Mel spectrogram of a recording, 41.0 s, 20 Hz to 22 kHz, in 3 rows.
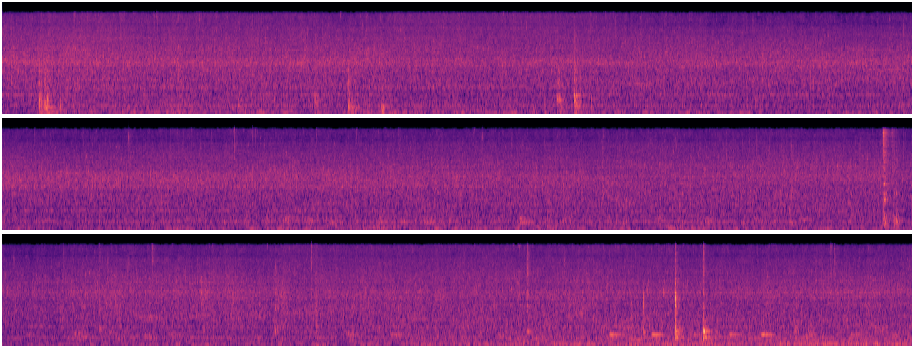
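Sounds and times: meat sizzling in a frying pan: 0:00.0 - 0:40.9.

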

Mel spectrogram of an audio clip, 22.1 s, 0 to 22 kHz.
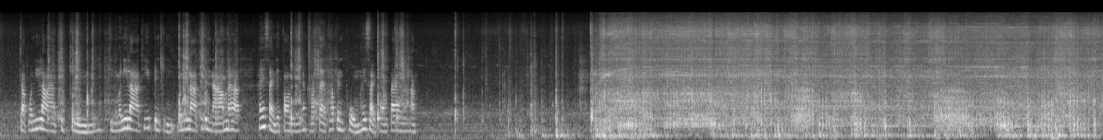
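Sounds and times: electric hand mixer running: 0:11.8 - 0:22.0.

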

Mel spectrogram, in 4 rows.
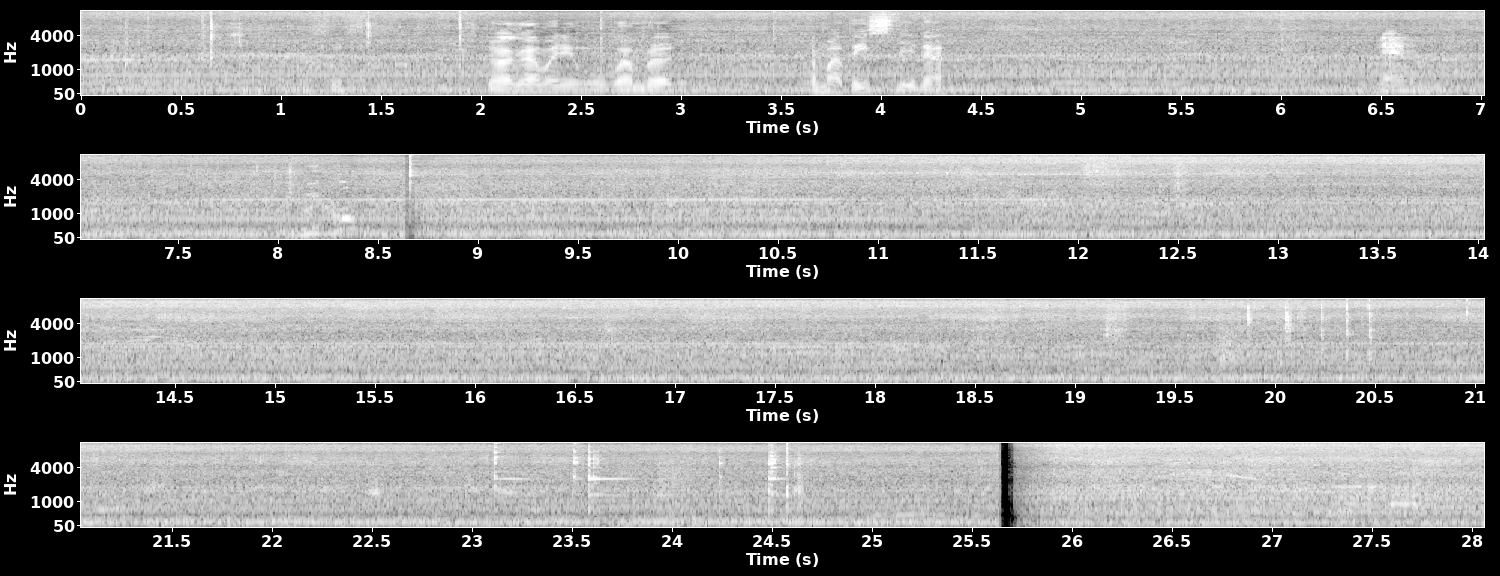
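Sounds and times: steady background hum: 0:00.0 - 0:28.0
metal lid clinking on pot: 0:23.1 - 0:23.9.

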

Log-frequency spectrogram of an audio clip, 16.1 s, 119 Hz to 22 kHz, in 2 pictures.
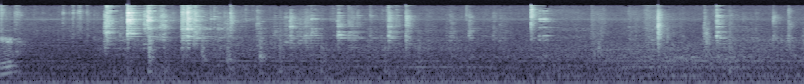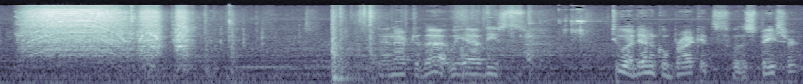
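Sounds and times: metal parts clicking and tapping: 0:00.6 - 0:05.6
cordless drill whirring: 0:08.2 - 0:10.0.

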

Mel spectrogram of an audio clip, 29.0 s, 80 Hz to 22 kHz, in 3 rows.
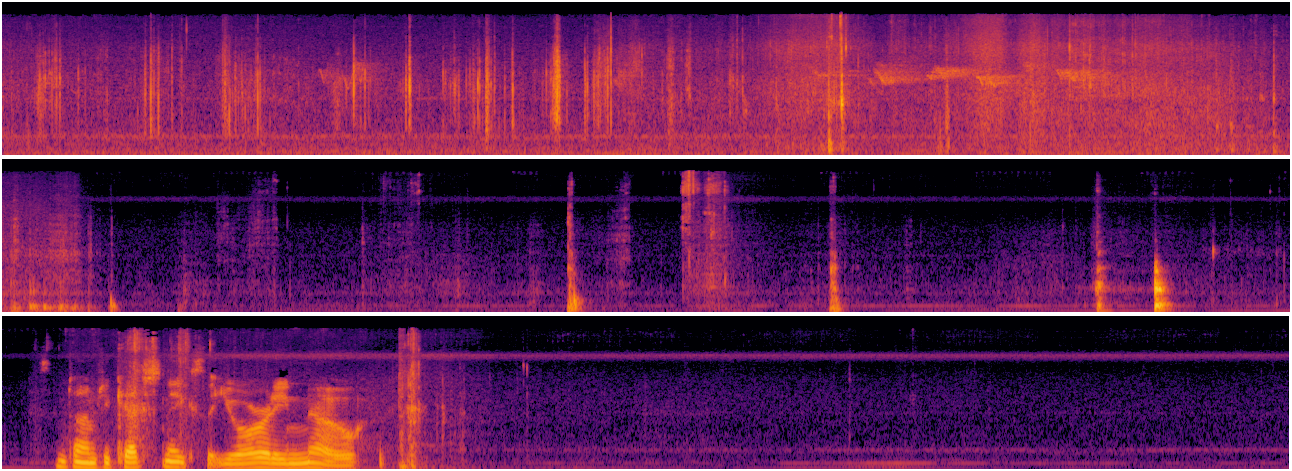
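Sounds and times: rustling in grass: 0:00.0 - 0:10.3.

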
